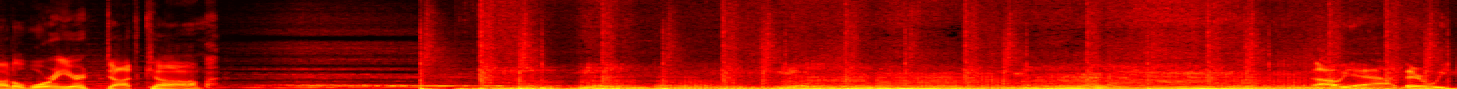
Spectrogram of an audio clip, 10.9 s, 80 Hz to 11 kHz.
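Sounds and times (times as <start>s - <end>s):
speech: 0.0s - 1.7s, 9.8s - 10.9s
turbocharged LS V8 pickup truck engine revving without exhaust: 3.4s - 10.8s.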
